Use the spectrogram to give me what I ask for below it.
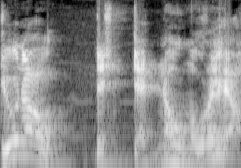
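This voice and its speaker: Over faint background music, a man puts on a character voice at a fairly high pitch, moving at a moderate pace with very wide pitch swings. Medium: actual play. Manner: formal, authoritative.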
